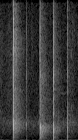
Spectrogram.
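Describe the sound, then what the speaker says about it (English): A single pair of hands clapping about five times in a quick uneven rhythm, close and crisp, alone with no talk. "Applause to this man."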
